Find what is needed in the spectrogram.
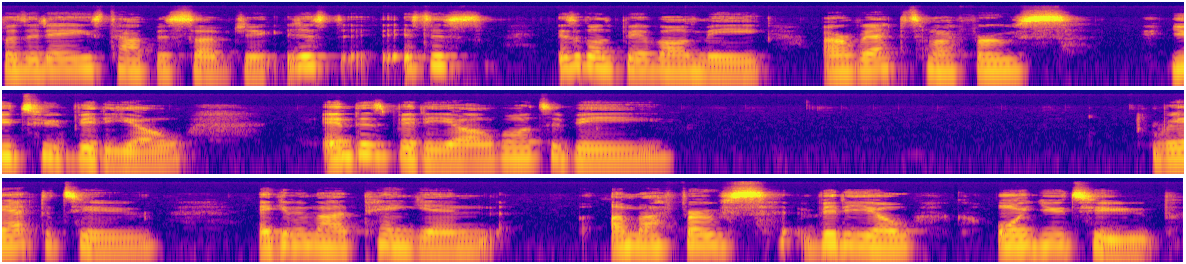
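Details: Woman with a lifelong stutter, worse in earlier years and now more controlled; stuttering.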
